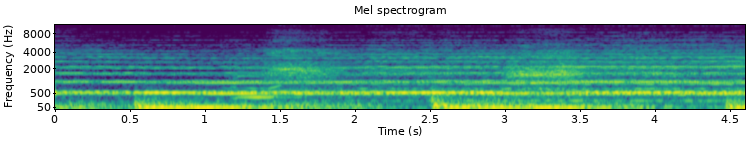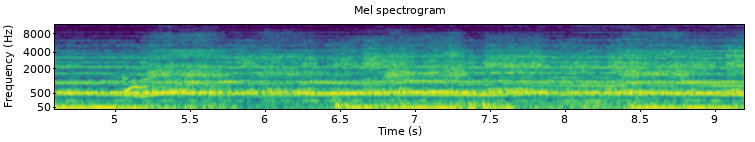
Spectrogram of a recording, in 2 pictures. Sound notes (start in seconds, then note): 3.1 heavy breathing; 3.1 moaning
